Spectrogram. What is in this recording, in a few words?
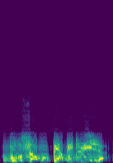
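damaged oil, mood medium, French; War Thunder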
